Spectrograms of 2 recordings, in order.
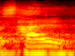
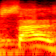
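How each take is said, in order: First: The first consonant is a plain s sound. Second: The first consonant is a tense s sound.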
